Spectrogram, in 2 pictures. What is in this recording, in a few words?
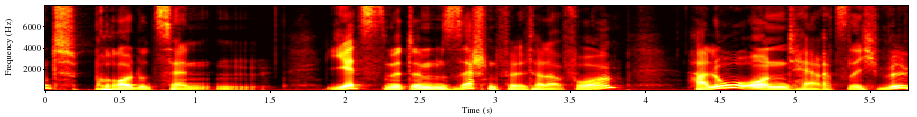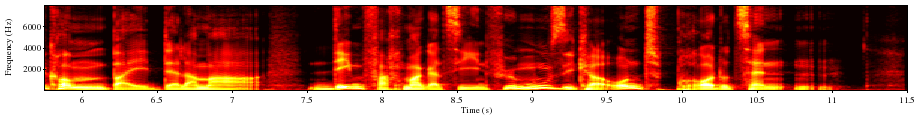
pop-filter; session music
